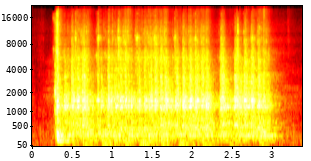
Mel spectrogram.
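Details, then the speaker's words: Murray, first start attempt in a long time, freshly charged battery, needing a rebuild: harsh gravelly grind for about three seconds while cranking, no firing; owner thinks the starter is worn out rather than the battery, not confirmed. "Wow, that sounds really bad. Wow, that starter's frigged up."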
